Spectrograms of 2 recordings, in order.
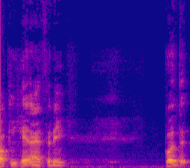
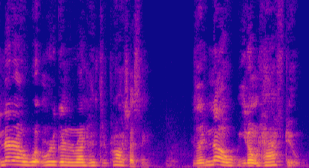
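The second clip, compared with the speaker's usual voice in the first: arguing cops; 8 semitones higher than usual. Retold or imitated. Two officers arguing.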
